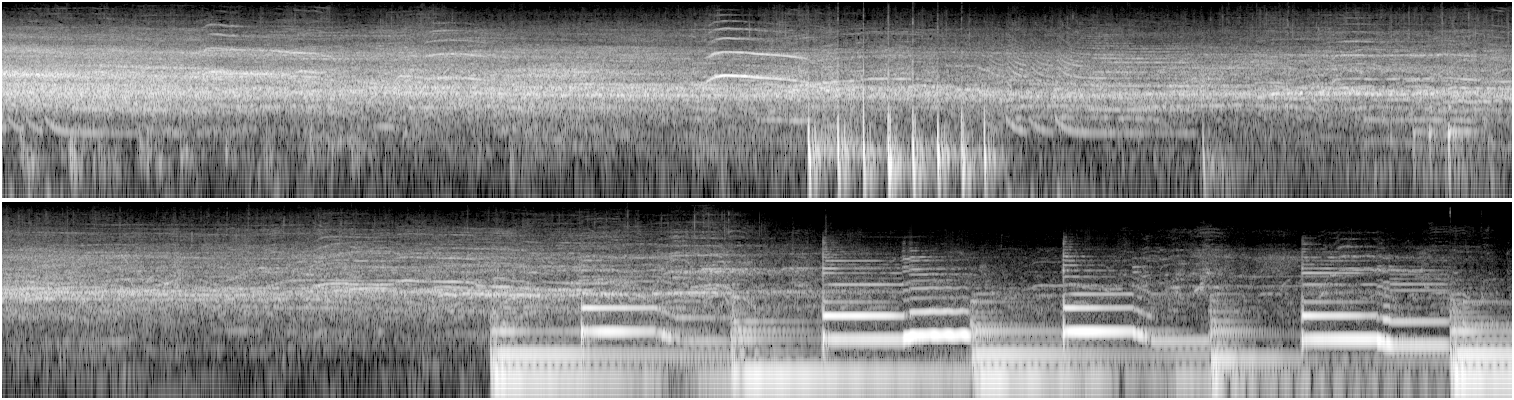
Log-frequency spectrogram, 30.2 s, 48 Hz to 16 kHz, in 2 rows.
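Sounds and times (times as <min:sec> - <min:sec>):
large festival crowd cheering and shouting: 0:00.0 - 0:30.2.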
